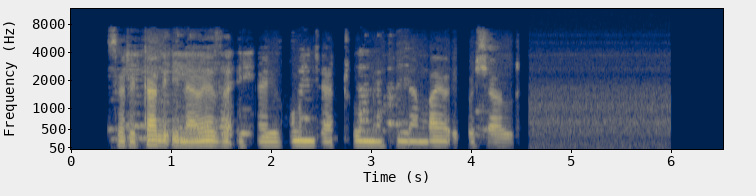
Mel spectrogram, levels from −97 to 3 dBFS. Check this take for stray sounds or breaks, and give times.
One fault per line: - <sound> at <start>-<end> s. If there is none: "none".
none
